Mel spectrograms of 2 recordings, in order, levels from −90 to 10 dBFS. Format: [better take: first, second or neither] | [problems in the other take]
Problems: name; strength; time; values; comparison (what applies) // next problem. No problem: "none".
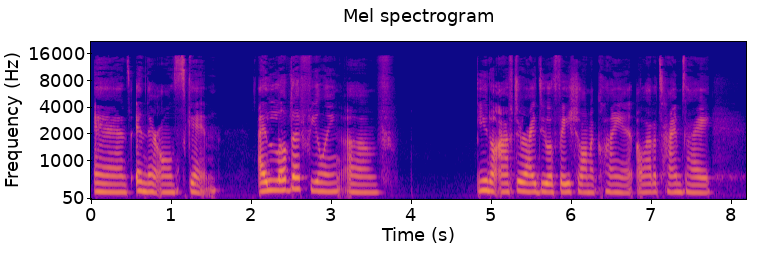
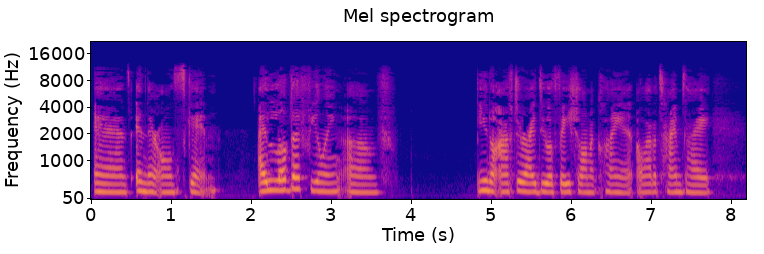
first | garbled, watery; slightly; nothing above 10.5 kHz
